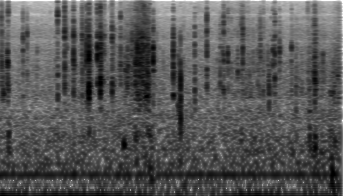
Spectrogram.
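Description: Faint handling noise: scattered light clicks, with a brief rustle a little under two seconds in.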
